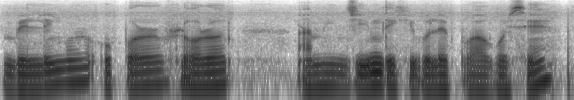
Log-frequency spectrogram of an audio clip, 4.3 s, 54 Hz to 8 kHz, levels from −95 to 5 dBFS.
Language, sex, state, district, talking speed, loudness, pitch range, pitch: Assamese, male, Assam, Kamrup Metropolitan, 110 wpm, -17 LUFS, 100-115 Hz, 105 Hz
